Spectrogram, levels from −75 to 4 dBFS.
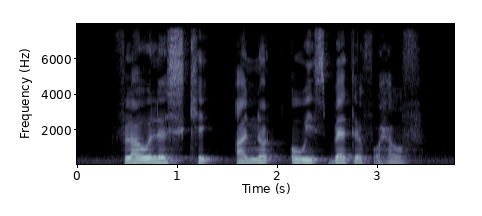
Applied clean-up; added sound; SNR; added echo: none; none; none; none.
